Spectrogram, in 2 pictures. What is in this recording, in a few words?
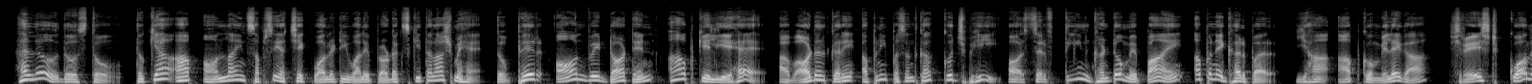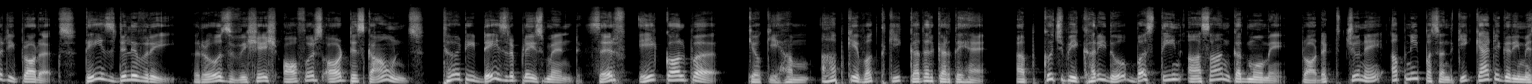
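Hinglish India male voice over, upbeat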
